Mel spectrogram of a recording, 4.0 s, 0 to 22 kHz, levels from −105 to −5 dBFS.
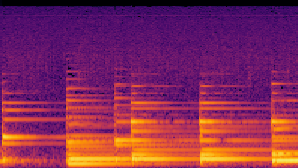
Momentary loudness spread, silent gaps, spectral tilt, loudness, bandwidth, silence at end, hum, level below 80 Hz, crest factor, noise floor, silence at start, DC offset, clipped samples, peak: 13 LU; none; -9.5 dB/octave; -20 LUFS; 7 kHz; 0 s; none; -64 dBFS; 16 dB; -41 dBFS; 0 s; under 0.1%; under 0.1%; -4 dBFS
